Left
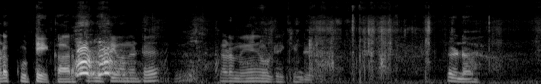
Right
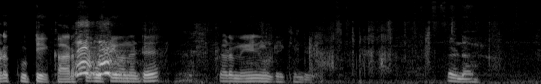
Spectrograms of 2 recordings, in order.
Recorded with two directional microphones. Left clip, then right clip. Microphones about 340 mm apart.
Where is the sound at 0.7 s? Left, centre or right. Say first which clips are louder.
Left 5 dB; centre.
